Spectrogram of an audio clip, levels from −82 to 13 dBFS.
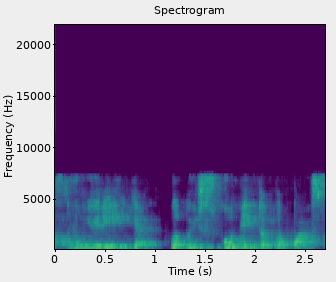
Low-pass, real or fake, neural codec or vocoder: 7.2 kHz; fake; codec, 16 kHz, 4.8 kbps, FACodec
